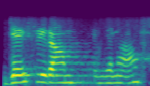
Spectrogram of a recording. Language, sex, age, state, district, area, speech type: Marathi, female, 60+, Maharashtra, Mumbai Suburban, urban, conversation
